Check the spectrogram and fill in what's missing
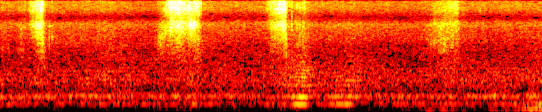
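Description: Bees buzz in a beehive on a hot day, a steady close drone of many wings with a few louder swells passing near, and no voices.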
